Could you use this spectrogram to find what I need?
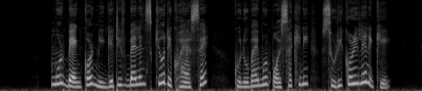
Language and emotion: Assamese, fearful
